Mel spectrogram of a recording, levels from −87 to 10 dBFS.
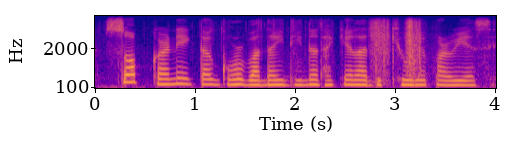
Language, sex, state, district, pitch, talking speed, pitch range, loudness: Nagamese, female, Nagaland, Kohima, 190 Hz, 120 wpm, 185-205 Hz, -18 LUFS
